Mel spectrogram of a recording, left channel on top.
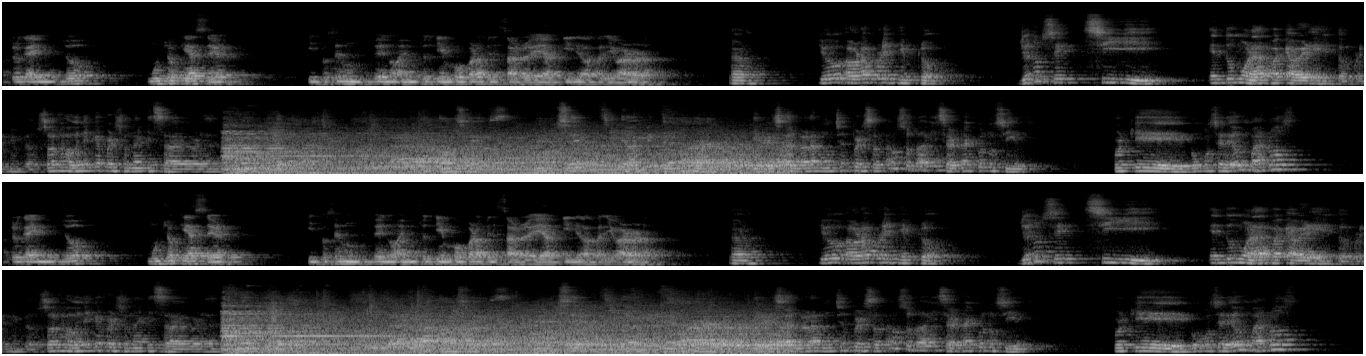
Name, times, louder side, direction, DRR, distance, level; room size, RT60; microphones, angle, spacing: voice 1, 0.1-0.8 1.5-2.3 3.1-6.5, equal, 50° right, -1 dB, 0.8 m, -28 dB
voice 2, 8.2-9.3 10.2-11.6 12.1-16.9 17.8-23.8 24.7-26.6, left 1 dB, 20° left, -1 dB, 0.5 m, -31 dB
sound 1, 15.8-21.5, right 2 dB, 75° right, 0.5 m, -26 dB
3.3 x 3.0 x 2.5 m, 0.76 s
head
